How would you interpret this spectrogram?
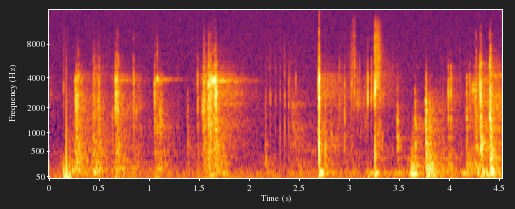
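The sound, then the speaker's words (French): A key taken from a pocket rattles and turns in the lock of the front door of a small upscale apartment building on the boulevard des Belges, with a run of sharp metallic clicks, then a solid clunk as the door is pushed open, followed by more scattered taps. No voices. “Prend une clé dans sa poche et ouvre la porte d'entrée.”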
